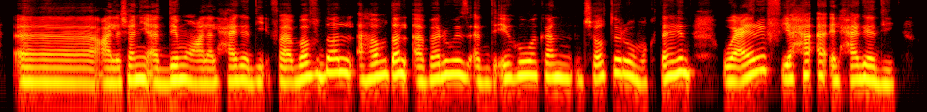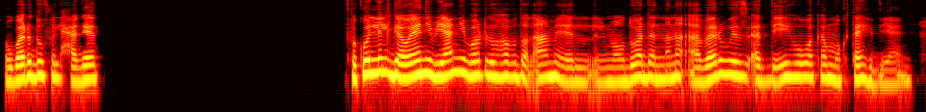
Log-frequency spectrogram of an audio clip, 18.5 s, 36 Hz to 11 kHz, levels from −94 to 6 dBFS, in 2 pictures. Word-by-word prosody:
آآ 170 -1 -2
علشان 170 +4 -1
يقدّموا 185 0 +1
على 165 0 -2
الحاجة 180 +2 -2
دي. 175 0 -7
فبافضل 225 +10 +1
هافضل 235 +5 +2
أبَروِز 215 +7 +1
قد 170 -1 -7
إيه 210 +1 -1
هو 235 +2 +2
كان 220 -2 0
شاطر، 230 +7 -1
ومجتهد، 225 +6 +1 0.3
وعرف 235 - +1
يحقق 235 +2 0
الحاجة 190 +1 0
دي. 155 -2 -5 0.3
وبرضه 200 +6 +3
في 230 - -13
الحاجات 195 0 -2 2.4
في 205 - -2
كل 255 +6 +7
الجوانب 245 -1 +5
يعني 250 +5 +3
برضه 235 -1 +1
هافضل 220 -2 -3
أعمل 215 +2 0
ال 175 -1 -7
الموضوع 175 +5 -3
ده، 215 0 -1
إن 200 0 -2
أنا 215 +3 -1
أبَروِز 225 +5 0
قد 185 -2 -6
إيه 205 +5 0
هو 220 0 -1
كان 210 -1 -3
مجتهد 195 -2 -4
يعني. 180 +5 -12
205 Hz, 135 wpm, -22 LUFS, 180-230 Hz, 2.4 s, كل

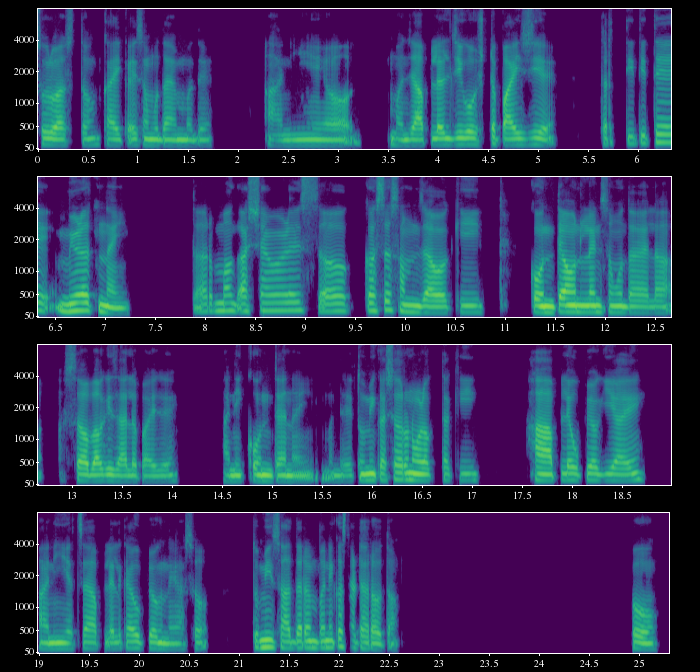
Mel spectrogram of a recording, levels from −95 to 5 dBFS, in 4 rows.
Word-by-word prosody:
सुरू 130 -2 +2
असतं 120 +1 -4
काही-काही 120 0 -3
समुदायांमध्ये 225 - -2 0.6
आणि 115 +1 -3
अ, 110 0 -1 0.5
म्हणजे 115 -1 -3
आपल्याला 125 +2 +2
जी 130 +1 0
गोष्ट 130 -1 0
पाहिजे 125 +1 +1
आहे, - - -7 0.5
तर - - -5 0.2
ती 145 - -7
तिथे 170 +1 -1
मिळत 165 +1 +4
नाही. 115 -5 +3 0.7
तर 155 - -4
मग 165 0 0
अशा 160 +2 -2
वेळेस 170 +1 -2
अ, 155 +1 +1 0.2
कसं 165 +2 +1
समजावं, 135 -6 +2
की 135 0 -3 0.5
कोणत्या 130 +1 +7
ऑनलाईन 135 -1 +7
समुदायाला 125 -2 -1 0.4
सहभागी 125 -1 +3
झालं 115 -1 -1
पाहिजे 115 +1 -4 0.5
आणि 235 0 0
कोणत्या 240 -1 +2
नाही? 230 0 -2
म्हणजे 230 +5 -7
तुम्ही 265 +1 +4
कशावरून 145 -1 +2
ओळखता 130 +1 +2
की 135 0 -8 0.6
"हा 135 -1 +7
आपल्या 140 +2 +1
उपयोगी 135 0 -1
आहे 130 +2 0 0.4
आणि 125 0 +2
याचा 130 +3 -3
आपल्याला 125 0 -4
काही 135 0 +1
उपयोग 130 -1 -1
नाही," 115 0 -3
असं 115 - -8 0.5
तुम्ही 150 +1 +4
साधारणपणे 145 +1 0
कसं 165 - -2
ठरवता? 120 -3 -2 2.4
हो. 120 -2 +2
135 Hz, 130 wpm, -24 LUFS, 125-155 Hz, 2.4 s, कोणत्या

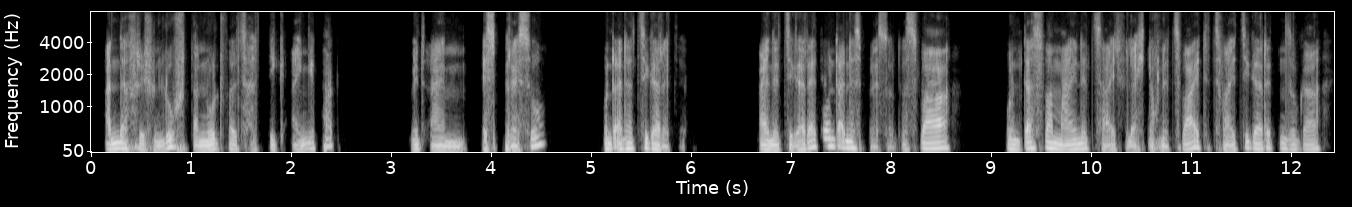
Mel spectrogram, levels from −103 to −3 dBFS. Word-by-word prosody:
an 105 +1 +5
der 115 -3 +4
frischen 95 -4 -2
Luft 75 - +1
dann 85 0 +2
notfalls 95 0 0
halt - - -9
dick - - -4
eingepackt 100 +7 -3 0.7
mit 95 - -3
einem 80 -2 0 0.2
Espresso 155 - +1 0.6
und 110 - +3
einer 110 +2 +3
Zigarette. 100 -8 -1 0.7
1 90 -1 +3
Zigarette 130 - +1
und 160 -1 +3
1 130 - +4
Espresso, 115 - -2
das 95 +1 -4
war 115 +2 +5 0.6
und 95 +1 +1
das 120 -1 +3
war 125 - +5
meine 100 +2 +4
Zeit 90 -1 -4
vielleicht 85 -2 -3
noch - - -4
'ne - - -2
2., - - 0
2 90 +1 -2
Zigaretten 110 -2 -1
sogar 95 +1 -3
100 Hz, 165 wpm, -26 LUFS, 90-115 Hz, 0.7 s, an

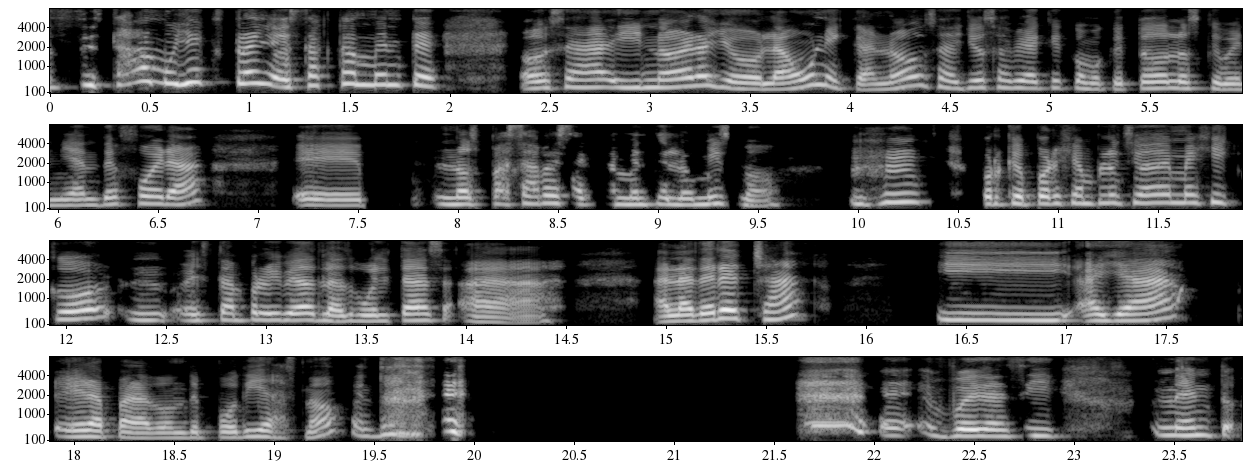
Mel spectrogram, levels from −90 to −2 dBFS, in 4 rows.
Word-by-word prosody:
estaba 345 +4 -1
muy 390 -1 +7
extraña, 405 -6 +3
exactamente, 335 +2 +1 0.4
o 230 +2 0
sea, 265 +1 0
y 255 0 -1
no 260 +1 +2
era 320 +3 +4
yo 220 -8 +1
la 200 +1 +2
única, 245 - -1
¿no? 245 +11 -1
O - - -8
sea, 275 -6 -4
yo 250 +3 -3
sabía 245 -2 -2
que, 245 -1 -10
como 220 -4 -5
que 195 - -6
todos 225 +3 0
los 225 -1 -2
que 220 - -4
venían 200 +1 -3
de 230 +1 -2
fuera, 245 +4 0 0.4
eh, 195 -1 -2 0.3
nos 230 -1 0
pasaba 245 +3 -2
exactamente 230 -2 -4
lo 215 -1 -1
mismo. 220 -4 -4 0.3
Ujú. 300 +6 -1 0.3
Porque, 245 0 +1
por 250 +1 +2
ejemplo, 270 0 -2
en 275 - -4
Ciudad 275 -1 0
de 285 - 0
México 280 +1 +2
n 230 -2 -5
están 225 +1 -3
prohibidas 235 -1 +3
las 200 -2 +2
vueltas 210 +2 +1
a 170 - -4 0.4
a 185 - +1
la 205 +1 +6
derecha 290 - +5 0.7
y 230 -3 -1
allá 220 +6 +3 0.3
era 215 -1 +2
para 180 -3 +2
donde 180 +1 -4
podías, 195 +1 -2
¿no? 190 - -4
Entonces. 300 +6 -2 2.3
Eh, 255 +3 -4 0.2
pues 235 0 +8
así, 230 +1 -2 0.5
bueno, 265 0 +2
235 Hz, 155 wpm, -23 LUFS, 220-270 Hz, 2.3 s, pues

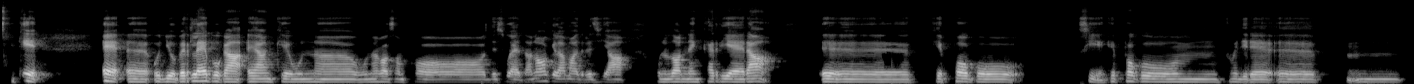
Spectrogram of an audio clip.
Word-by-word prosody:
che 485 -1 +3 0.5
è, - - +6
uhm 125 -1 +2
oddio, 135 -1 +3
per 135 +2 +4
l'epoca 145 -5 +6
è 135 - 0
anche 130 0 +1
un 125 0 -2
una 120 0 -2
cosa 125 -1 -1
un 120 - -8
po' 115 -1 -3
desueta, 115 -1 -4
no, 150 +3 -1
che - - -3
la 130 - 0
madre 125 -1 -5
sia 115 0 -2 0.3
una 125 -1 -6
donna 130 -1 +1
in 120 - -6
carriera, 135 0 +3 0.5
uhm, 120 -2 0
che 130 - -7
poco 125 -4 +1 0.5
sì 100 - -8
che 140 +8 -9
poco 135 -3 0
mhmm, 120 -2 -5
come 125 +1 -10
dire, 120 0 -2 0.2
uhm - - -11 0.4
mhmm, 115 - -11
125 Hz, 145 wpm, -22 LUFS, 120-130 Hz, 0.5 s, è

